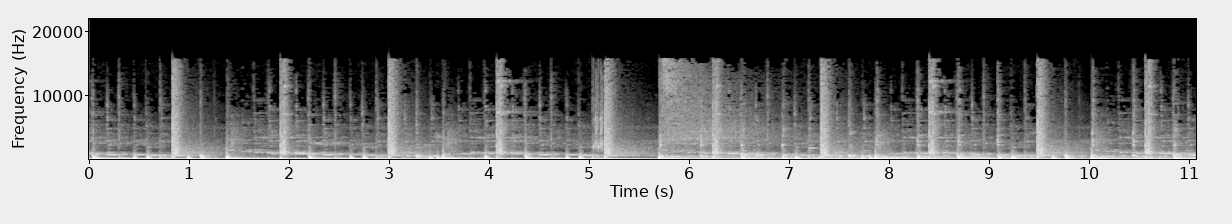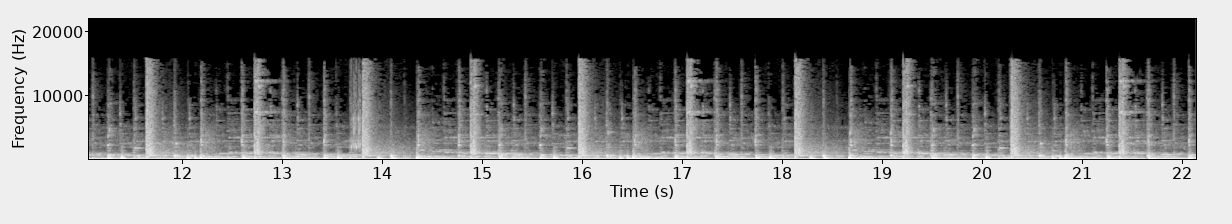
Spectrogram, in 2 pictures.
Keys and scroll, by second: 8.6 u, 19.8-22.0 typing.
